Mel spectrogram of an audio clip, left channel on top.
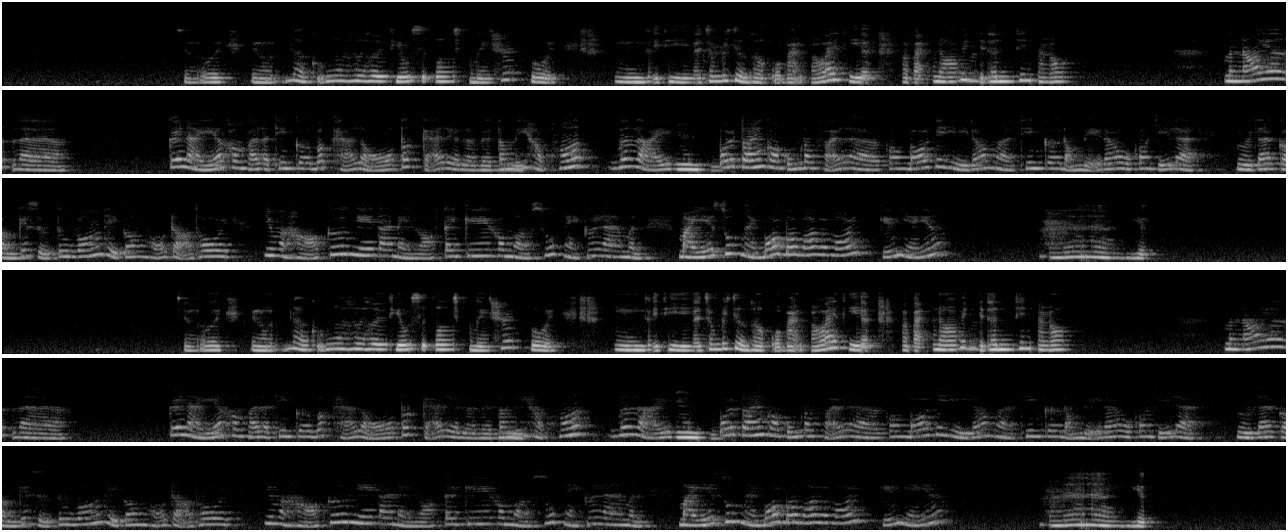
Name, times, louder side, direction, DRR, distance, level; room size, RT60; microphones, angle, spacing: voice 1, 1.8-5.5 5.8-8.7 9.0-10.6 17.8-18.1 19.6-20.0 36.2-37.1, right 2 dB, 55° right, 1.0 m, -24 dB
voice 2, 12.2-13.5 14.5-19.6 20.0-24.9 25.2-35.1 36.1-36.3, left 2 dB, 50° left, 1.5 m, -31 dB
13.5 x 6.2 x 2.9 m
head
